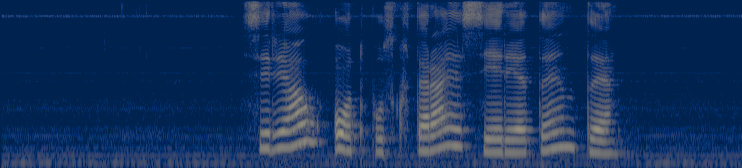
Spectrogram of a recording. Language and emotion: Russian, neutral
